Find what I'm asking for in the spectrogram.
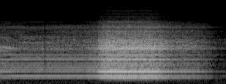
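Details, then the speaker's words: Black Unitra Eltra Alicja R-701 radio on long wave, meant to receive Warszawa I, gives only a steady buzzy mains hum with no station. Its potentiometers need cleaning, and the FM band later works. "niestety nic poza buczeniem nie jesteśmy w stanie usłyszeć"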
